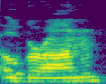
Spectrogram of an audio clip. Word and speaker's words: Auberron: know more about auon uh Oberon is the correct uh pronunciation of his name I'm sorry I keep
